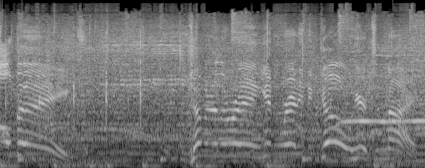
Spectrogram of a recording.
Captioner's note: audience cheering, clapping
